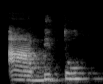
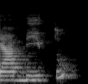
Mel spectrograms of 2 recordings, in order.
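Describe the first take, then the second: First: The stress is on the first syllable. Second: The stress is on the second syllable. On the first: The speaker calls it right. "aqui é hábito, olhem a, o acento" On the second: The speaker calls it wrong. "não é habito"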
